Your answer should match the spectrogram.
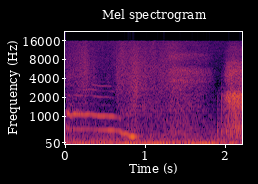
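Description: A woman's high, wailing sob: one drawn-out cry that holds its pitch, then drops away and ends within about a second.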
